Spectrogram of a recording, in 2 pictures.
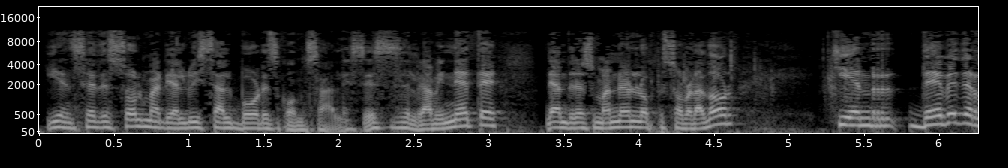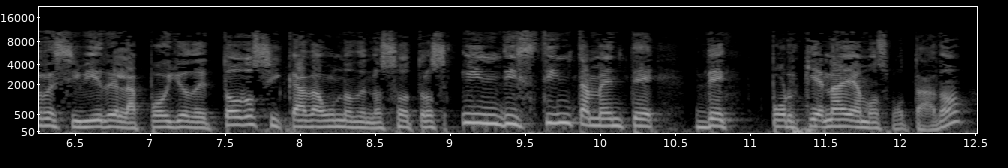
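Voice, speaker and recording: A man's voice: fairly high pitch, expressive, normal speed. A man with a Mexican accent hosting a radio show, talking in an emphatic, preachy way and reeling off lists. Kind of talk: casual opinion talk on air. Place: radio studio.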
